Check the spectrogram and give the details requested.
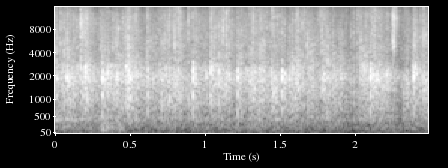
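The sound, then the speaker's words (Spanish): An audience applauds the Lord steadily, a dense wash of many hands clapping at an even level for a few seconds with no voices over it. “Apláudele, cuando le vayas a aplaudir, apláudele al Señor.”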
